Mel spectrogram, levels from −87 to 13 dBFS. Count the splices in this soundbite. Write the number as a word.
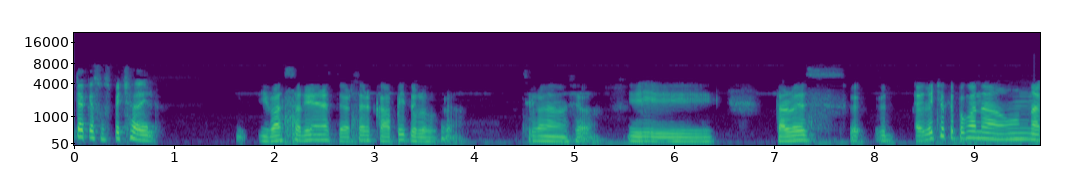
zero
